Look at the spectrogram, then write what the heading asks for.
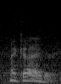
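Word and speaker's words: McIver: uh Municipal Affairs uh Minister how do you pronounce his name mver mcgyver mcgyver okay for information for information uh Larry all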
